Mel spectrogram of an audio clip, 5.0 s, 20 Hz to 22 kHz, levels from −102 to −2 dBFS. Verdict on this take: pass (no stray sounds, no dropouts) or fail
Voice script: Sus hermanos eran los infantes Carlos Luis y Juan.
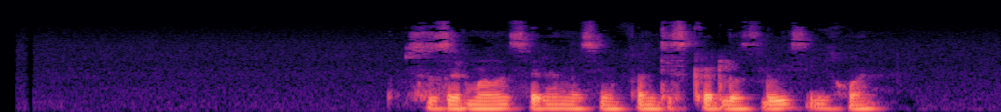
pass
